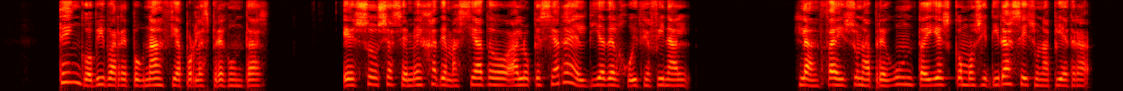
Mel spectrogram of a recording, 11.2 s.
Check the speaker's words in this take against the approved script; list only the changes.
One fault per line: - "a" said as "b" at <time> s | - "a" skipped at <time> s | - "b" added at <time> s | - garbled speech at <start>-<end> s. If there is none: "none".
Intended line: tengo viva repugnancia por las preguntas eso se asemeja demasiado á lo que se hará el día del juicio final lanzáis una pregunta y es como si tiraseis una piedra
none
